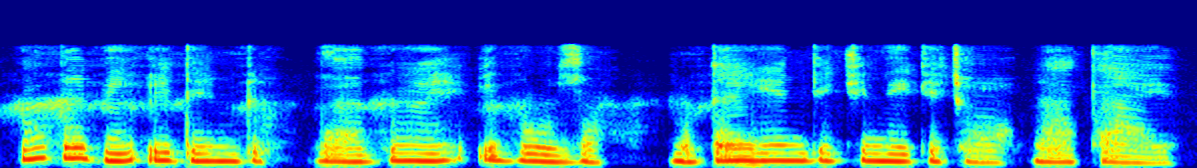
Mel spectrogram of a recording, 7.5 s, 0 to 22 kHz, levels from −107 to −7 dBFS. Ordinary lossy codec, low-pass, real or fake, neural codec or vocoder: none; 7.2 kHz; fake; codec, 44.1 kHz, 3.4 kbps, Pupu-Codec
